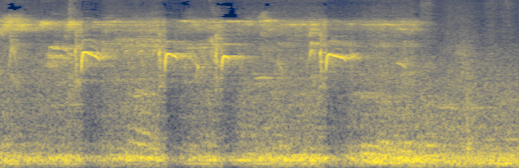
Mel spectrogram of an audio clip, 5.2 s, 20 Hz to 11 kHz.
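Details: Scaly-breasted Munia from Belgaum, a bird that tears long grass leaves to build its nest: thin, high, slightly down-slurred notes repeated about four times, roughly once every 0.8 seconds, over low background hum.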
